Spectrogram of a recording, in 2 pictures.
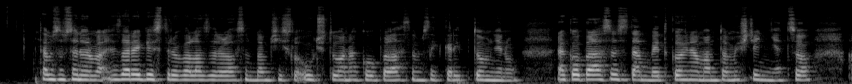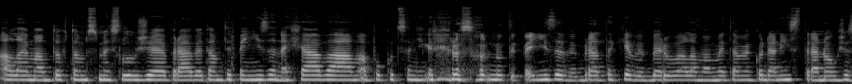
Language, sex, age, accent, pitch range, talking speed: Czech, female, 20-39, native, 200-220 Hz, 195 wpm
